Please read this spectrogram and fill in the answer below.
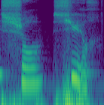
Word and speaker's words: chaussures: Mes chaussures. Le S de pluriel ne sera pas prononcé.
